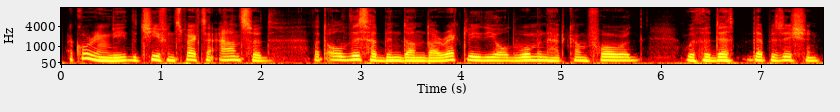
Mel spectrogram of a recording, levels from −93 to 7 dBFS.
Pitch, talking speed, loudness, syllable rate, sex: 150 Hz, 165 wpm, -16 LUFS, 5.2 syllables/s, male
